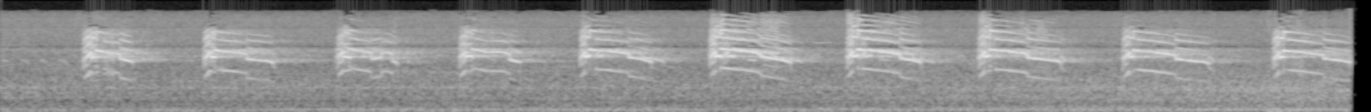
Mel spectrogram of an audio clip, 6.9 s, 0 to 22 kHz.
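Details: Parent Red-shouldered Hawk calling from above its juveniles, which are perched in Bonsall before their first flight. It gives a loud, harsh, downslurred two-part scream, about ten calls in steady series roughly every 0.7 seconds, over a low rumbling background.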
